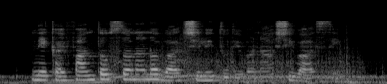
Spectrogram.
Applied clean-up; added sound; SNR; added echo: none; Engine starting / Car; 10 dB; reverberation time 0.2 s.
